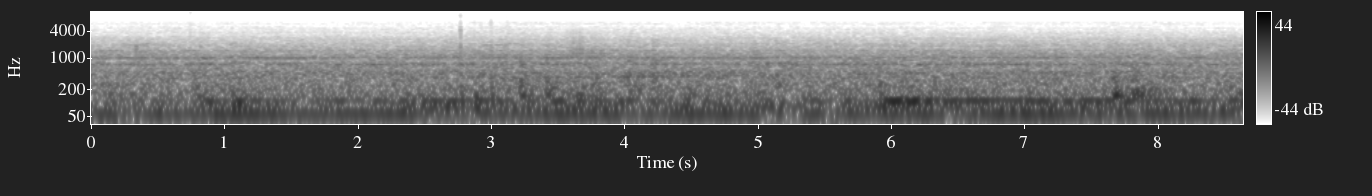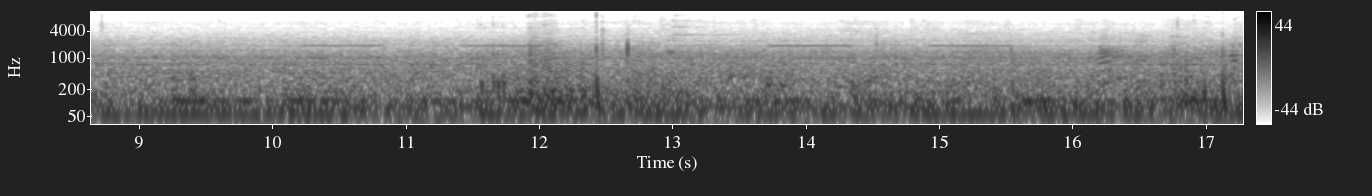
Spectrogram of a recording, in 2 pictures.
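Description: Tokyu new 5000 series electric train running at speed, heard from inside the driver's cab: a steady low rumble of wheels and running gear on the rails, a little louder from about six seconds in, with a few sharp clicks and brief high tones in the second half.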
